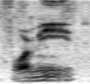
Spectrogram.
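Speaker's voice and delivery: put-on soft hushed boy's words; whispered. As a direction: say it under your breath. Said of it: "Nolan whispered".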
